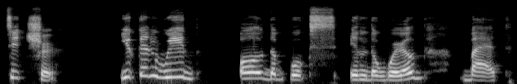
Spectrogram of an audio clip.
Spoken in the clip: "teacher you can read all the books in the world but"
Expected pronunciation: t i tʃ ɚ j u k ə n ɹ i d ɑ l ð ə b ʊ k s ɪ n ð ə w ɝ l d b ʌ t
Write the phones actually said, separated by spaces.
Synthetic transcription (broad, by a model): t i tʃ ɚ j u k ə n ɹ i d ɑ l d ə b ʊ k s ɪ n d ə w ɝ l d b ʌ t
